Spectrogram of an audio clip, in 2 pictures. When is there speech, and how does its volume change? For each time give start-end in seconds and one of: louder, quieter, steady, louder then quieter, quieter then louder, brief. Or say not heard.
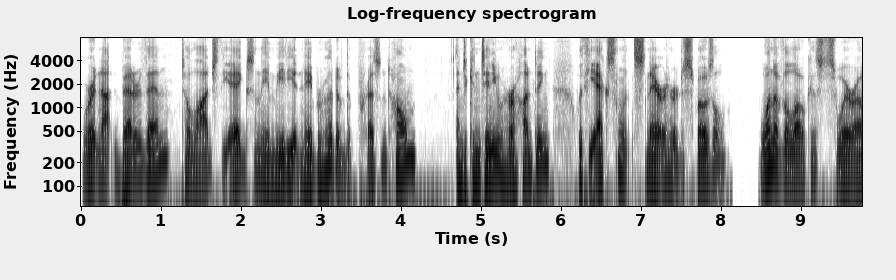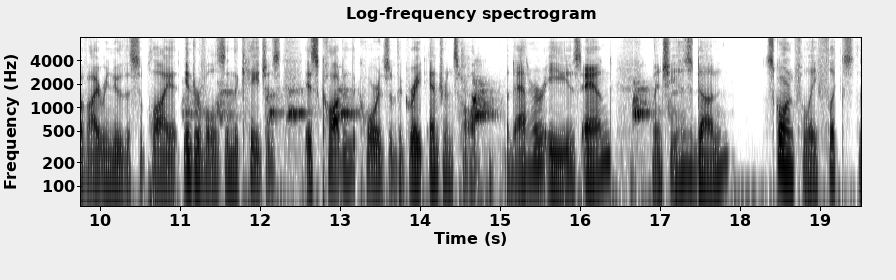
0.0-19.4 steady.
